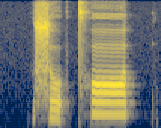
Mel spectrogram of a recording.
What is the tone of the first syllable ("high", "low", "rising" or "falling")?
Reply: low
